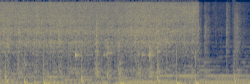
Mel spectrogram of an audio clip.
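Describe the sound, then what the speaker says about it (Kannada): Green chillies frying in a pan for a banana stem stir fry, a steady close sizzle with a spatula scraping and stirring at a regular beat, then the scraping stops near the end while the sizzling continues. "ಇದು ಸಹ ಸ್ವಲ್ಪ ಫ್ರೈ ಮಾಡ್ಕೊತಾ ಇದ್ದೀನಿ."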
